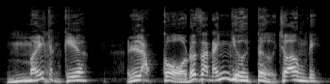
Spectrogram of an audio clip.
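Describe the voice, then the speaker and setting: A man's voice: a little high, big pitch swings, measured pace, no echo, clean studio sound. Man playing a bellowing tyrant village chief. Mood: bullying. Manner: shouting, threatening, bossy. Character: bullying, foul-mouthed old male village chief.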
